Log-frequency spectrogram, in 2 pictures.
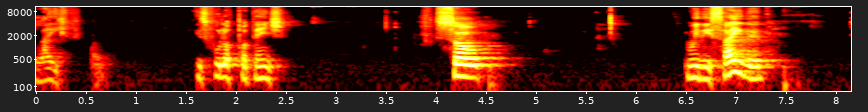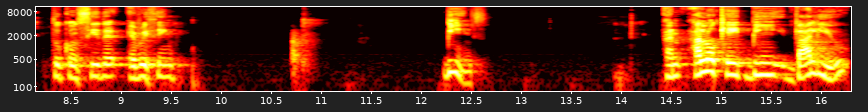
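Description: A man lectures calmly through a microphone in a large echoing hall.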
